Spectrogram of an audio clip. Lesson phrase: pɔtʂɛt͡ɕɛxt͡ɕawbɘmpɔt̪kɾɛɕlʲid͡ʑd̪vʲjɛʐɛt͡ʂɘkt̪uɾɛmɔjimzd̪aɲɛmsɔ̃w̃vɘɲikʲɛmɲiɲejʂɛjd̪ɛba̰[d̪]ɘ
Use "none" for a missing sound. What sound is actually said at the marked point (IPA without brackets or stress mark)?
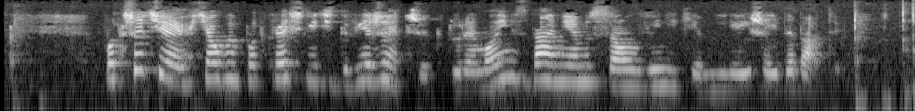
t̪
